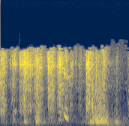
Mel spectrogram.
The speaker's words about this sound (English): Tin Man, your axe, chop down the door. But that'll make a noise in the guards.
